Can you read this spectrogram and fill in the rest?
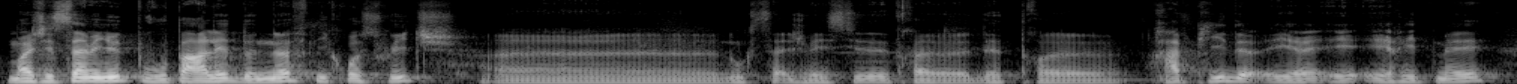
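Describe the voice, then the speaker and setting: A man's voice: fairly low pitch, a little slow, few pauses, darkish tone. A man of thirty-nine, giving an informal personal talk to an audience in a hesitant storytelling manner. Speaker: guest speaker.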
